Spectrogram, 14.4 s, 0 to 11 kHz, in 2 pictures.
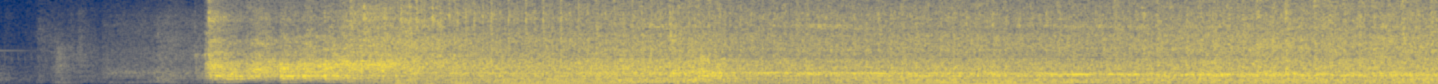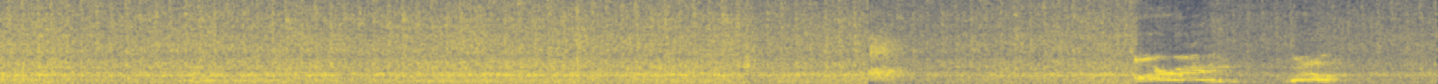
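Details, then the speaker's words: VW MK4 Golf, first start after reassembly with a new lower intake gasket, with coolant still circulating to purge air. Short crank, clean catch, brief high idle settling to a steady, even hum with no misfires: normal start and idle. "runs just fine just like she did before everything should be good"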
